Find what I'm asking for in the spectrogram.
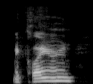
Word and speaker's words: McLaren: Yeah, McLaren.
